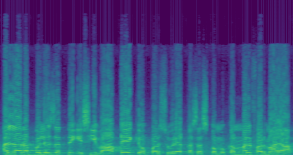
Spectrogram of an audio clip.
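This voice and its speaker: High-pitched impassioned male preacher, mosque hall. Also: fairly even intonation, bright, forceful tone. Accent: Pakistani Urdu. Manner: impassioned, quotes figures in dialogue. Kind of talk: sermon storytelling. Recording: reverberant mosque hall, faint hum.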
